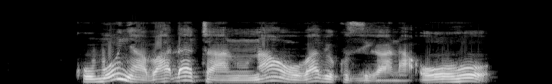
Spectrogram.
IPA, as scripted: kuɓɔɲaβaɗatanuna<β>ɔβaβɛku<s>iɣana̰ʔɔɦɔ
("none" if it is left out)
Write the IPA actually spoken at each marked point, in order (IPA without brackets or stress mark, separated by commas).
none, z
